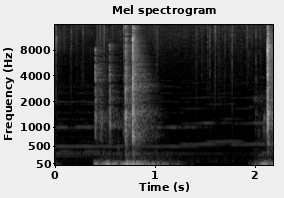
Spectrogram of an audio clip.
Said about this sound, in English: I was typing in my other monitor.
